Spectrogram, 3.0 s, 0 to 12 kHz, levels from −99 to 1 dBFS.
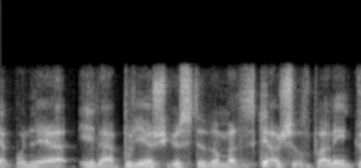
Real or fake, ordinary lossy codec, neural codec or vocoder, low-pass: fake; MP3, 96 kbps; codec, 16 kHz, 0.8 kbps, ZipCodec; 7.2 kHz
